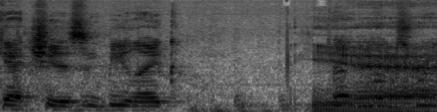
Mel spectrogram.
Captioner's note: fingers drumming gently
